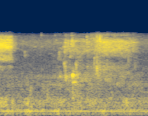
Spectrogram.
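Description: Faint slosh and swallowing of liquid as a man drinks from a glass bottle, over quiet room tone.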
